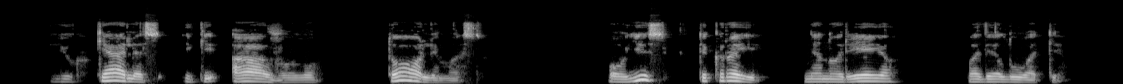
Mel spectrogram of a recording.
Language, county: Lithuanian, Klaipėda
